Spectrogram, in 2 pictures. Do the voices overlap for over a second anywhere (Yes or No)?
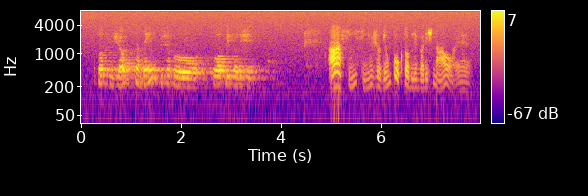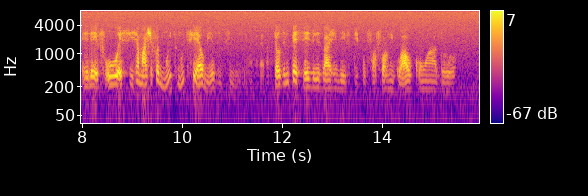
No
